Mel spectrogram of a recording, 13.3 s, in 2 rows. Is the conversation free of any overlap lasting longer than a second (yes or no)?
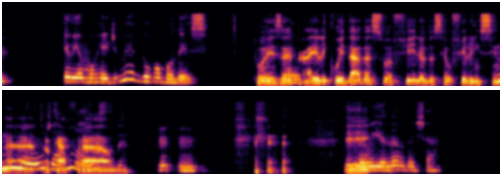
no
